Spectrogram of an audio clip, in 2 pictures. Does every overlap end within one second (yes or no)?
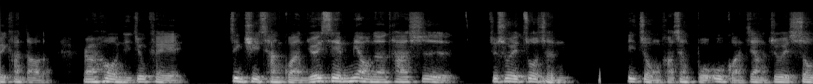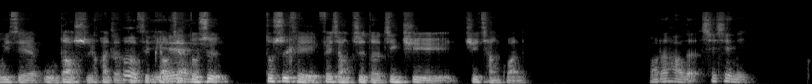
no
